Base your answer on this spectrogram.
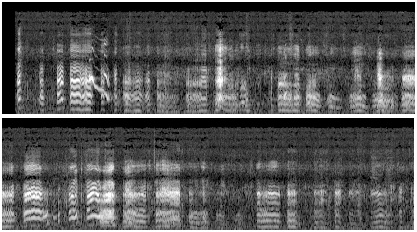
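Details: Several hungry puppies beg for food around a person's feet, barking, whining and growling. High, wavering yelps and whimpers with rich harmonics follow one another in quick, irregular bursts for the whole stretch, with only brief pauses.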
